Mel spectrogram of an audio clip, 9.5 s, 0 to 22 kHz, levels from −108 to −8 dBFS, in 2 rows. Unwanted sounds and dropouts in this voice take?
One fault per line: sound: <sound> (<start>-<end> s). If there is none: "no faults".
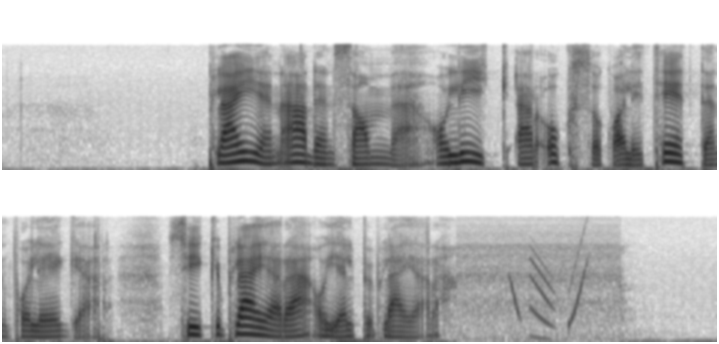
sound: chirp (8.2-8.7 s)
